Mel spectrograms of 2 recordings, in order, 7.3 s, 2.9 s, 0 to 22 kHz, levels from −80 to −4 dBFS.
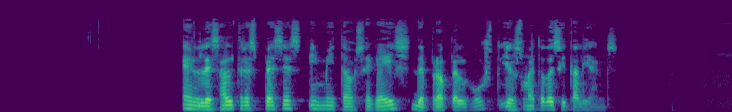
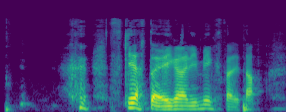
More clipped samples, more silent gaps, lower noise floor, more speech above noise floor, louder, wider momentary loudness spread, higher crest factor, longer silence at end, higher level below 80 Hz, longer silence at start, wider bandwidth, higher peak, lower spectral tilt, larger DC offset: neither; neither; first, -82 dBFS vs -45 dBFS; first, 54 dB vs 28 dB; second, -27 LUFS vs -17 LUFS; second, 10 LU vs 14 LU; first, 24 dB vs 18 dB; first, 1.15 s vs 0.3 s; second, -70 dBFS vs -48 dBFS; first, 1.85 s vs 0.05 s; about the same, 11.5 kHz vs 11.5 kHz; second, -6 dBFS vs 0 dBFS; second, -4 dB/octave vs -6.5 dB/octave; neither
